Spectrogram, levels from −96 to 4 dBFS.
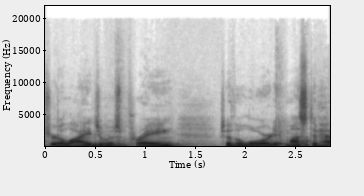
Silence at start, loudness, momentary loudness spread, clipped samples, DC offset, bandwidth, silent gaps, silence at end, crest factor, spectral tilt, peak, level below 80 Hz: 0 s; -12 LUFS; 7 LU; under 0.1%; under 0.1%; 13.5 kHz; none; 0 s; 12 dB; -6.5 dB/octave; 0 dBFS; -44 dBFS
